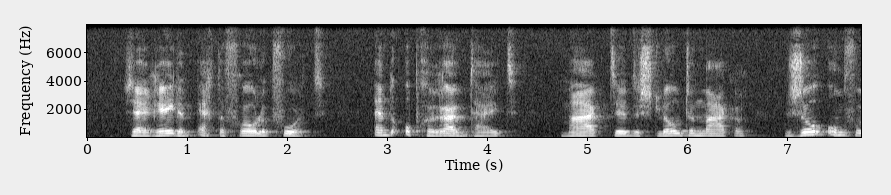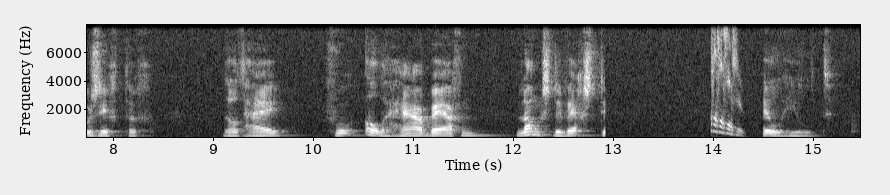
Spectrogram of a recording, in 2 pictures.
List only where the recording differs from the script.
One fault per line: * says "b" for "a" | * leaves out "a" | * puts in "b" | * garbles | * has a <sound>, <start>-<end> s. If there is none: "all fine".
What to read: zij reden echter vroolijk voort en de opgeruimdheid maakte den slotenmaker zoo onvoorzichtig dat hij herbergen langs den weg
* puts in "voor alle"
* has a chirp, 14.0-14.4 s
